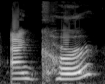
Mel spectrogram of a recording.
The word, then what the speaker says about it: anchor: again if you see the h comes in the middle of the word however it goes silent when you pronounce the words just gonna be she is an excellent anchor okay it's not anchor but it's just anchor right and then the last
